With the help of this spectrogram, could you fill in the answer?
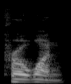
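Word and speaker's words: Pro1: here's the thermostat actually the company that manufactured that thermostat is pronounced pro 1.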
